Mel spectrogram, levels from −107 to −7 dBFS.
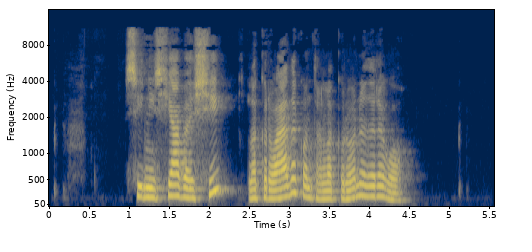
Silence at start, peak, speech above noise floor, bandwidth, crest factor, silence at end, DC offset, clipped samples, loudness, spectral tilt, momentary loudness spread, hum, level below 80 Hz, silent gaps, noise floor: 1 s; -8 dBFS; 59 dB; 11.5 kHz; 16 dB; 1.1 s; under 0.1%; under 0.1%; -23 LUFS; -5 dB/octave; 8 LU; none; -68 dBFS; none; -82 dBFS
